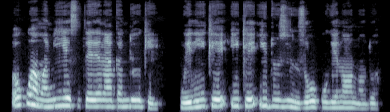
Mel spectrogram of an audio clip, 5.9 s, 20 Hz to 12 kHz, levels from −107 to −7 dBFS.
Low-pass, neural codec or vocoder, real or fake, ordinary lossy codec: none; none; real; none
